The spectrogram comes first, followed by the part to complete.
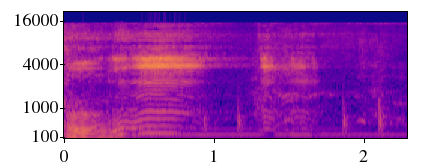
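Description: A man's drawn-out wordless vocal cry with a trembling pitch that rises and falls, in a wayang kulit puppeteer's character voice. It is followed by a low steady hum with a few light clicks.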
